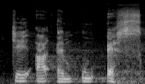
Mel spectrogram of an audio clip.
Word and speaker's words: Camus: yang bernama Albrecht Camus, C-A-M-U-S. Kalau tulis bacanya Prancis tidak ada S-nya.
